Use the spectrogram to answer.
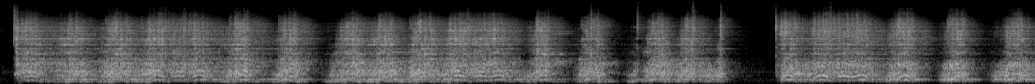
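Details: $500 Pontiac 455 V8 that had water in a cylinder and feels tight, being cranked after the distributor timing was advanced and the fuel changed: uneven cranking with ragged bursts and dropouts, misfiring without settling. Timing is being rechecked.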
